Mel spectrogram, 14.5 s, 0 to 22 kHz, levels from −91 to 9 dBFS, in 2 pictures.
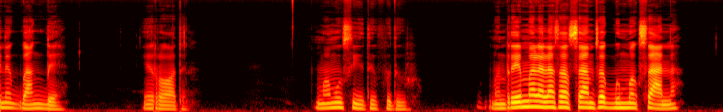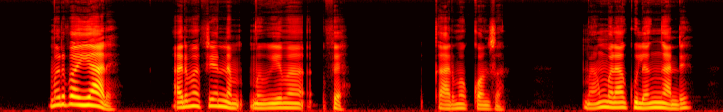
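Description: No faults are audible in this recording: no dropouts, glitches, distortion or timing problems appear anywhere in it.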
